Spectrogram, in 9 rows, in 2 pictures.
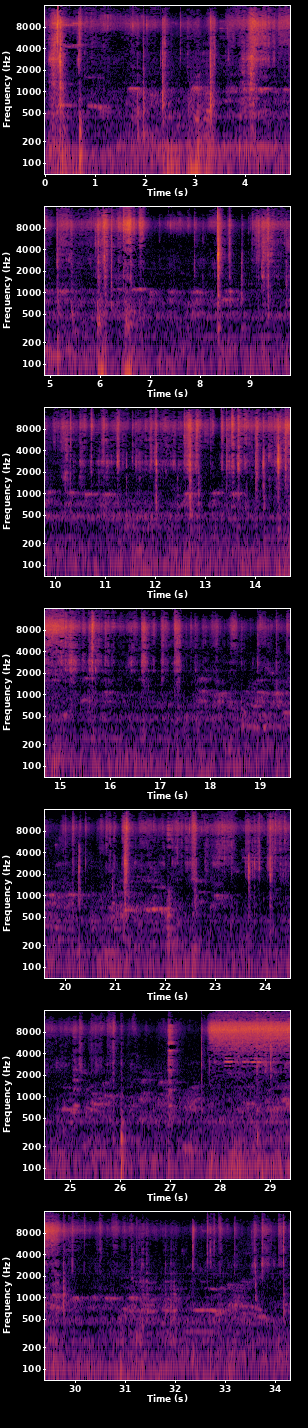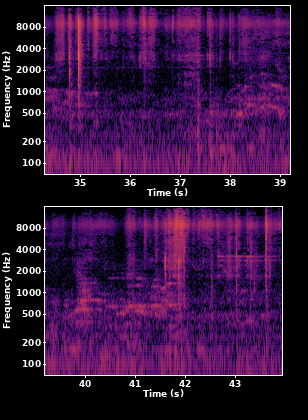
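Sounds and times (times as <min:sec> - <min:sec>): paper being folded: 0:07.8 - 0:26.0, 0:28.9 - 0:38.7, 0:40.8 - 0:43.9
sharp paper crackle: 0:41.2 - 0:43.9.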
